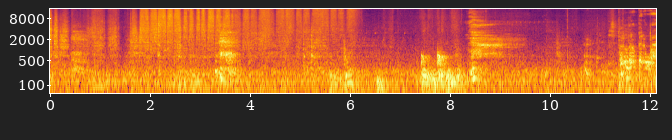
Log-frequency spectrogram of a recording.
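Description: A cloth rubs wax onto the paint of a 1951 Ford pickup with a soft, continuous scrubbing sound in back-and-forth strokes, up close, with some brief pauses and a voice talking over it.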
